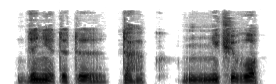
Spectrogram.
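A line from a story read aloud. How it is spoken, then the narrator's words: Guilty mumble. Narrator (Russian): пробормотал я, с виноватым видом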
